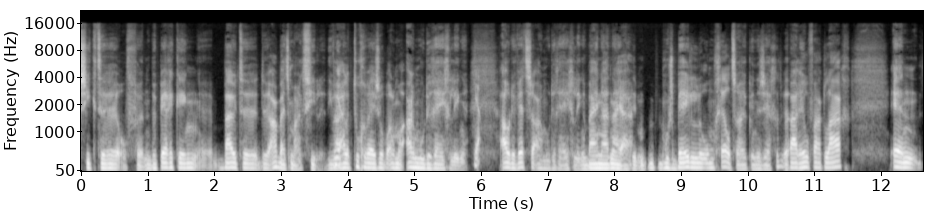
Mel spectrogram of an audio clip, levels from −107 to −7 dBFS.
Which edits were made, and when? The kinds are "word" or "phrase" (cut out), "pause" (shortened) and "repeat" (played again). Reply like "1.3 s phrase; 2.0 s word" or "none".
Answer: 7.9 s phrase; 8.3 s word; 10.6 s word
